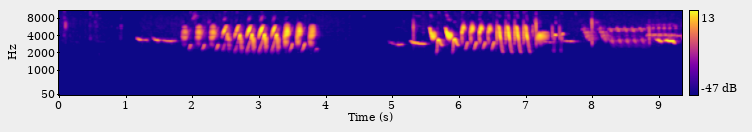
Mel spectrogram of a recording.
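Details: Vesper sparrow song in two bouts, each opening with soft introductory notes and then a loud, rapid trill of bright chirps, with a buzzy twittering close to the second bout.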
